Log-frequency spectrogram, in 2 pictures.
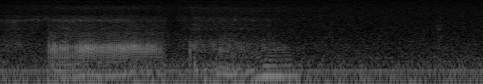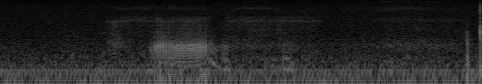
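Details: Boston Terrier sleeping against the owner, recorded on an iPod as he started snoring: two rattling, snorting breaths several seconds apart over a steady low hum.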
